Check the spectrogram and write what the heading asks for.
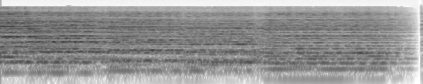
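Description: Tamburica orchestra of plucked tamburicas with bass tambura playing, holding long sustained chords. The music cuts off abruptly at the very end.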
